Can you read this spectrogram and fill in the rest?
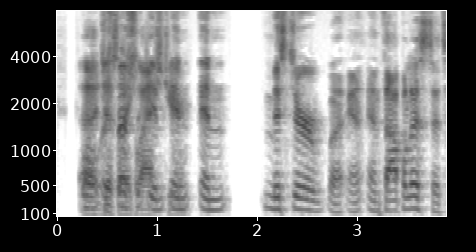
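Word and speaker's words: Anthopoulos: a solid margin just last year and Mr anthopolos that's how you say his name he's doing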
